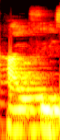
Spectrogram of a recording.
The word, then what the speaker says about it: hyphae: Hi-fi भी बोल सकते हैं इसको, हाइफी क्या बोलते हैं इसको, प्रोनाउंस हाइफी, ठीक है।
